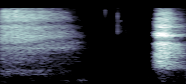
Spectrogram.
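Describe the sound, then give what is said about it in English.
A deep breath during a guided meditation exercise: a long, soft breathy hiss that fades away, a silent pause, then a second, stronger breathy rush of air. “one more deep breath with me before we move forward.”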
